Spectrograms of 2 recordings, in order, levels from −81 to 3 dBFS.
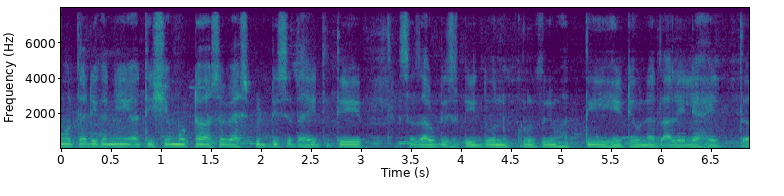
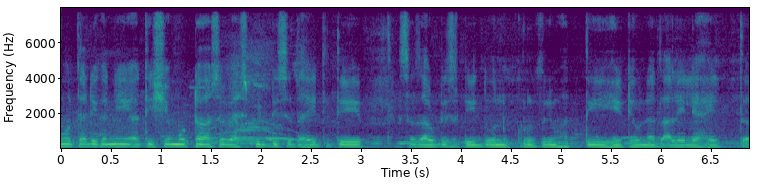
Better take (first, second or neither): first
